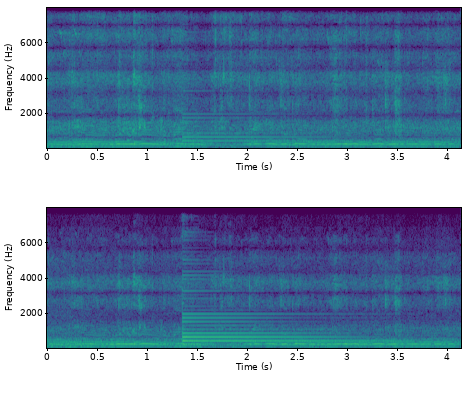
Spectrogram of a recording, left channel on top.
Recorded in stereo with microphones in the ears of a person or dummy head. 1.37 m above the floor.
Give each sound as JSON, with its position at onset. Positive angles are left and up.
{"t": 0.0, "sound": "an insect", "side_deg": 60}
{"t": 1.4, "sound": "a guitar", "side_deg": -25}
